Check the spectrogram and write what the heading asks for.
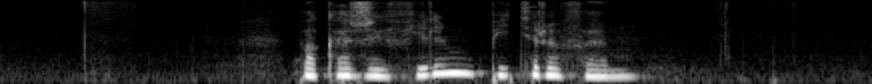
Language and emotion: Russian, neutral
